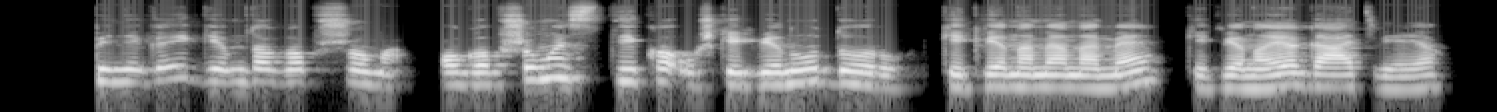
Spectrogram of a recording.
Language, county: Lithuanian, Alytus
